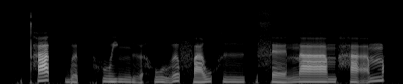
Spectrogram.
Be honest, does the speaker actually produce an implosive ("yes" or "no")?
yes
